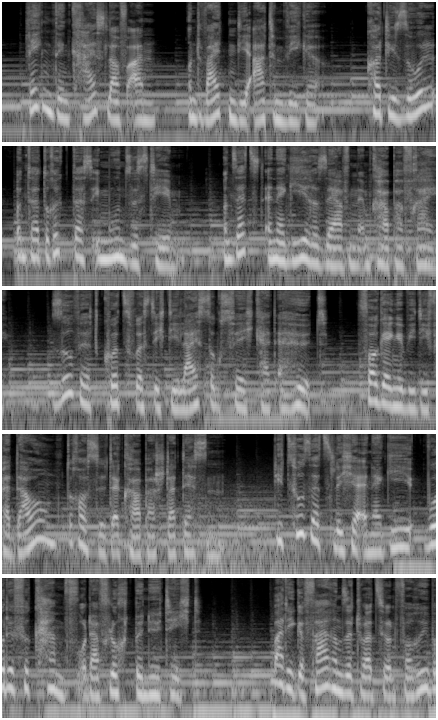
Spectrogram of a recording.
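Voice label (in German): Erklärfilm Stress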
